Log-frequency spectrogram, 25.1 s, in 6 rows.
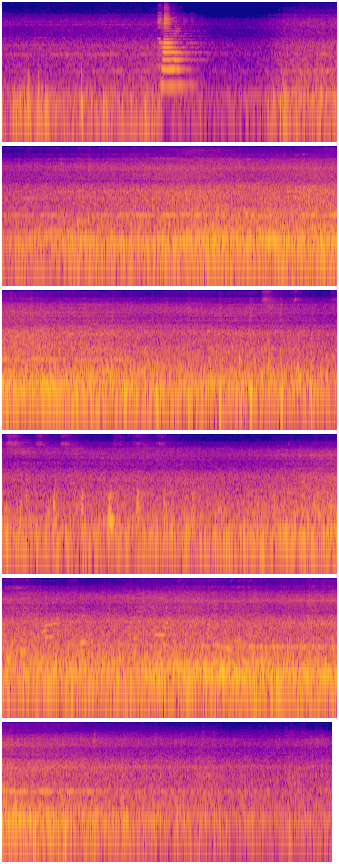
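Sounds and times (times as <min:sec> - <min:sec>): train passing at speed: 0:00.0 - 0:25.0
wheels clicking over rail joints: 0:09.8 - 0:17.5.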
